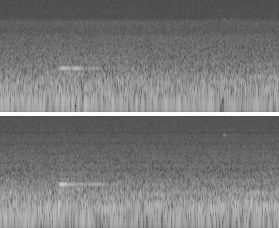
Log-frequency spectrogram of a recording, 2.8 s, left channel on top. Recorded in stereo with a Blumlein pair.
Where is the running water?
65° right, 2.5 m.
